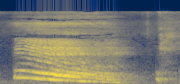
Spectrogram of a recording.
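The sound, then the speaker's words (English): A voiced yawn: one long, drawn-out moaning tone that starts fairly loud and slides gradually downward in pitch, fading out before a brief new voiced sound begins at the very end. “There's no reason to use vocal cords when you yawn.”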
